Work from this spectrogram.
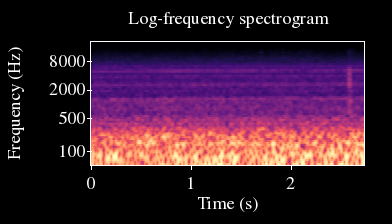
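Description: Airbus A320 jet engines spool up for takeoff in Microsoft Flight Simulator 2020 (Fenix A320) during a low-visibility departure: a loud, steady, broadband roar and rumble that runs without pause and without talk.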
